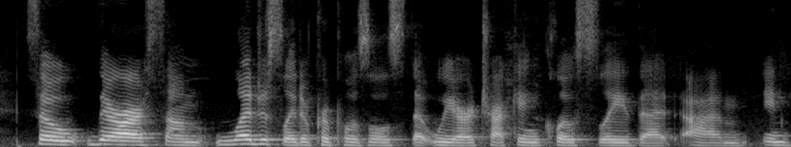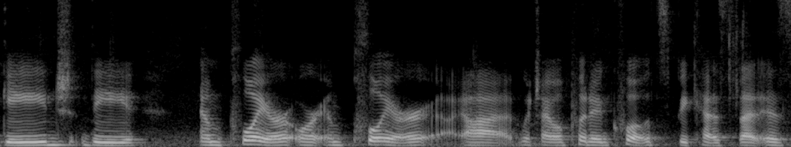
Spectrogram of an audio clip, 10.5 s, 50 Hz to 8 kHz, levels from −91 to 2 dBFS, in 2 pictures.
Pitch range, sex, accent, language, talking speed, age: 160-195 Hz, female, American, English, 160 wpm, 30-49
